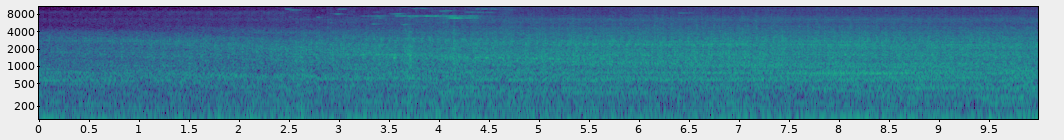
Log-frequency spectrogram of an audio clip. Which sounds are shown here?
large-sounding engine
